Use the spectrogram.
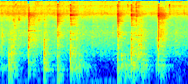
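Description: Dried fish being added to half-fried onions and chilli in a pan, a series of about eight sharp scraping and clinking strokes of a spatula against the pan over a low background sizzle, in an uneven rhythm.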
